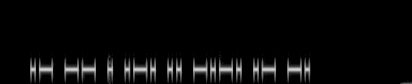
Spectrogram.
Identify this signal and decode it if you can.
Morse code, heard as a keyed tone, about 28 wpm, 700 Hz. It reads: AMERICAN
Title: Sets of 2 Words - New Word Drill - 28wpm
